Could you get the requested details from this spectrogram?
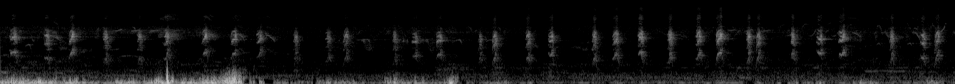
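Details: A Red-vented Bulbul on a rainy day gives short, sharp chirps repeated several times a second. Low rumbling noise fills the first couple of seconds.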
